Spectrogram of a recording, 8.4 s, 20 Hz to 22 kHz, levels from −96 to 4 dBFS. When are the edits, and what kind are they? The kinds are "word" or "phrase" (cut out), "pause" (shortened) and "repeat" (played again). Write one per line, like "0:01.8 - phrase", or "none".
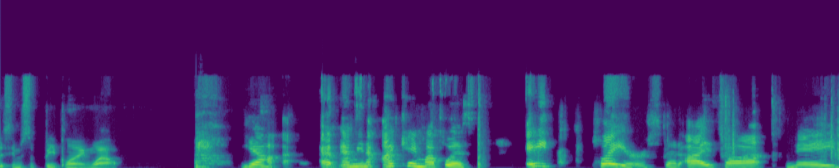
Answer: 0:02.3 - pause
